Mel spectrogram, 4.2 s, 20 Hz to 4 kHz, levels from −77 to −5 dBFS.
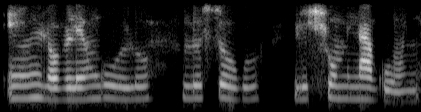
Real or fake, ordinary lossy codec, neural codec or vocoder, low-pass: real; none; none; 3.6 kHz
